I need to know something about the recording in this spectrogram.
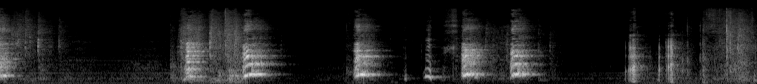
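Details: English Springer Spaniel, about a year old and scared of apple pears, barking in short sharp bursts: single and paired woofs spread over seven seconds with brief silences between them, loud and close.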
